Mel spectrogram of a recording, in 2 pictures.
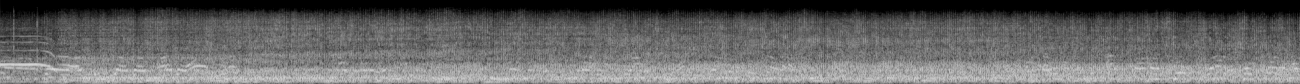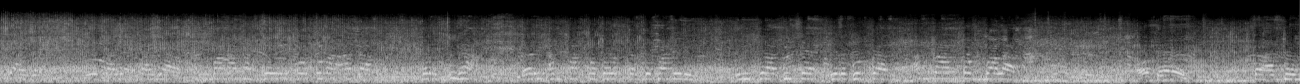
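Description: Several ketinting longtail racing boat engines of the 6–7 horsepower class running flat out, a continuous buzzing drone of overlapping engines whose pitches waver up and down.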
